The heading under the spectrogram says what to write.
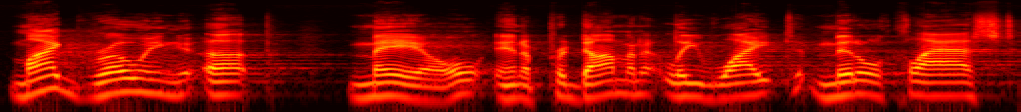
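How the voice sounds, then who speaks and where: A man's voice: on the high side, fairly even intonation, takes it slowly, big-room sound. A man from the American South preaching a reflective sermon as pastor, earnest and building in emphasis.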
